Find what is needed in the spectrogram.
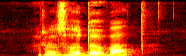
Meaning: imperfective form of rozhodnout
- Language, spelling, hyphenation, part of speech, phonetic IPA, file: Czech, rozhodovat, roz‧ho‧do‧vat, verb, [ˈrozɦodovat], Cs-rozhodovat.ogg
